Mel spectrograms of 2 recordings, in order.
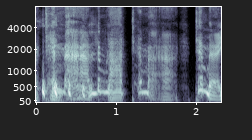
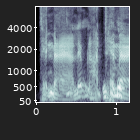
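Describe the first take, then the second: First: High strained Timmy yell. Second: Lightly voiced Timmy shout; a hint of Timmy from South Park. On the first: Retold or imitated. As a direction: squeal it like Timmy. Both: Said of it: "trying to get me to do Timmy".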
